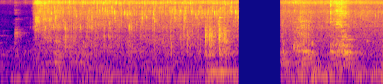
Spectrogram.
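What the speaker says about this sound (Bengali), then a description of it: "তেজপাতা এলাচ দারচিনি লবঙ্গ এগুলো আমি দিয়ে দিলাম এখন তেলে একটু নাড়াচাড়া করতেছি" Bay leaf, cardamom, cinnamon and cloves are stirred in hot oil, making a loud, steady sizzle with stirring scrapes that drops out briefly before resuming.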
